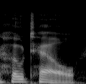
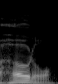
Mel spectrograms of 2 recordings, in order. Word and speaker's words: hotel: They pointed out that if T's between vowels always become flappy T's, why is the word hotel pronounced with a sharp crisp T, why don't Americans check into a hodel?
